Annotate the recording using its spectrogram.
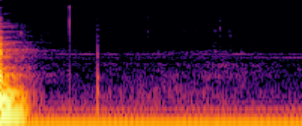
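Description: The last syllable of a man's narrating voice, then a pause of faint background hiss with two faint clicks about half a second in.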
